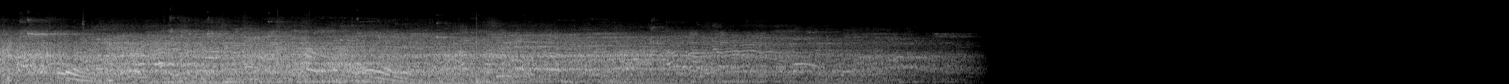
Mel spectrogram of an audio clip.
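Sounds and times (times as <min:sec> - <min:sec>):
gymnasium crowd voices echoing: 0:00.0 - 0:09.9.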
